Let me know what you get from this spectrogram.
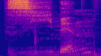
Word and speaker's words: sieben: O sete se escreve sieben, sieben, mas você vai pronunciar sieben, sieben. Você vai travar o lábio e vai dar uma engolida no E. Sieben.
